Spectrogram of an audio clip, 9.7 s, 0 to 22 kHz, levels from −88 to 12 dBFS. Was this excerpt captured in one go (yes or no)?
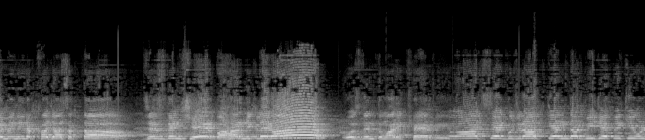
no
